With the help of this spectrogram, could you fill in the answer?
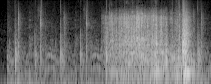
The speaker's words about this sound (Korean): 그렇게 일순간 교실은 쥐죽은듯 조용해졌고 묘한 긴장감이 흐르는 가운데 똑딱 똑딱 시계 소리만 들려오던 바로 그때였습니다.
